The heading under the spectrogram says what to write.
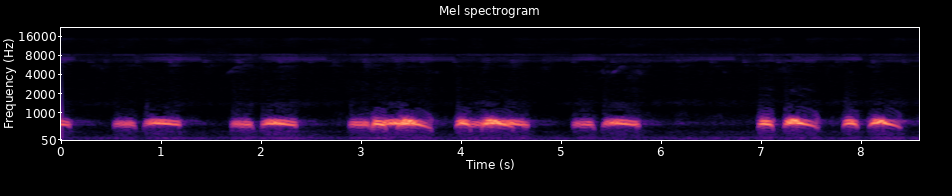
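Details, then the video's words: Spotted dove lure cooing: short note followed by a longer falling coo, repeated in pairs with a louder, fuller phrase in the middle and a quiet gap near the end. "Pikat Tekukur Burung Liar Kurang Galak"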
